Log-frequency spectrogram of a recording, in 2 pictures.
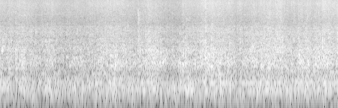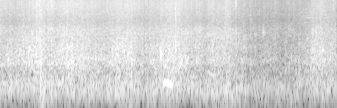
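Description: Hollow plastic ball-pit balls rustling and clattering against one another as toddlers wade and crawl through them: a continuous shifting rattle made of many small clicks.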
